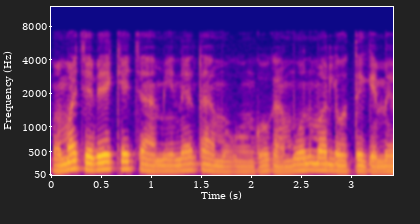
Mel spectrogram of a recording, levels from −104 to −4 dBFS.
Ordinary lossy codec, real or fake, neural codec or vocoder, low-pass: none; real; none; 7.2 kHz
